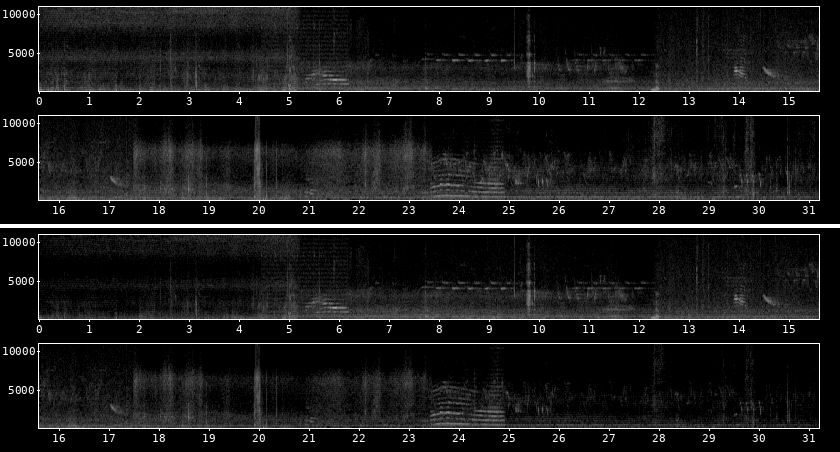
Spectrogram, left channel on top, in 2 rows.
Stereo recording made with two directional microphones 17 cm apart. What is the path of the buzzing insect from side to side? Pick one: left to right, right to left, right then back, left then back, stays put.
right then back.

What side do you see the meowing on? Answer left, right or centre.
centre.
